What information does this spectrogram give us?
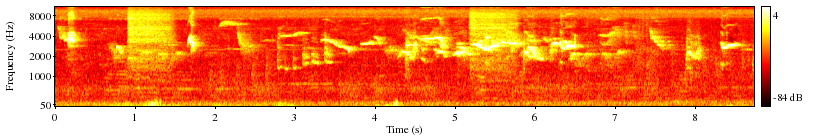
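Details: Oriental magpie-robin in full-power trotol konslet song, giving varied sweeping whistles, short chirps and quick trills. Two loud rustling or clattering bursts interrupt, with a steady high hum and low background noise.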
